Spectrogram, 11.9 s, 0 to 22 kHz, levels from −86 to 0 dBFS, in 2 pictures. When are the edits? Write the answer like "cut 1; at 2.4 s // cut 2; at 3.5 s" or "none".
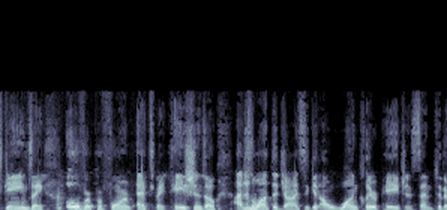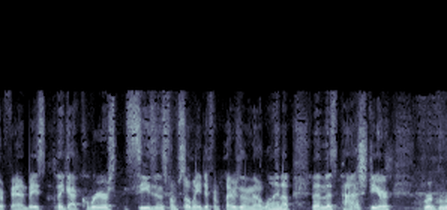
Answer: cut 1; at 2.7 s // cut 2; at 6.7 s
